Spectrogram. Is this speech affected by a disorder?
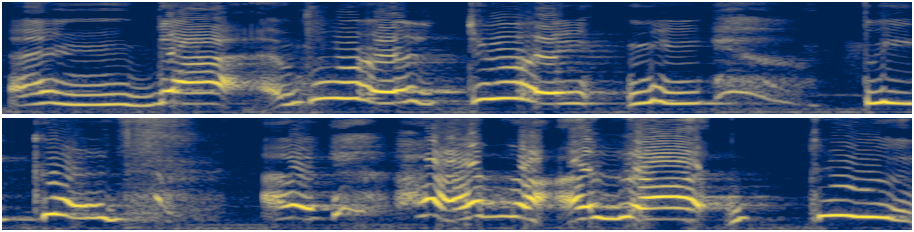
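Yes: dystonia; brain damage sometimes in basal ganglia, lost control over body, nervous system affected, wheelchair user, hands affected; takes deep breath and relaxes when tense to gain control, calms before able to speak.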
